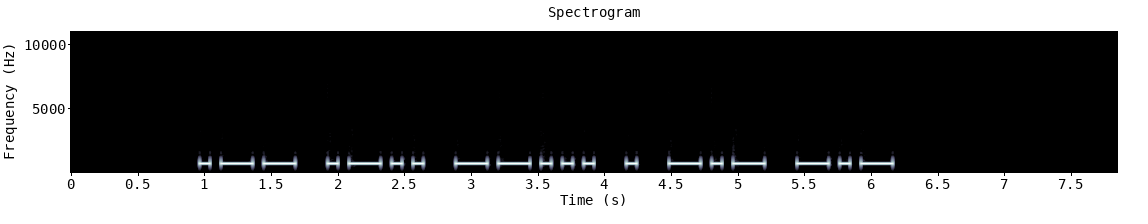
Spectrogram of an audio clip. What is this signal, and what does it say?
Morse code, heard as a keyed tone, about 15 wpm, 700 Hz. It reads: WL7EKK
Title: USA Call Signs - 6 Characters - Repeated 3x - 15wpm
